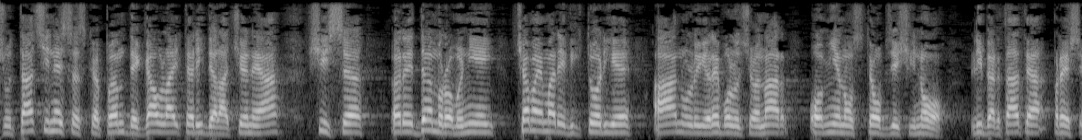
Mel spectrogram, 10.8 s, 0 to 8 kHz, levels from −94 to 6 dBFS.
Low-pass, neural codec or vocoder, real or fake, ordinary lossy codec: 7.2 kHz; none; real; none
